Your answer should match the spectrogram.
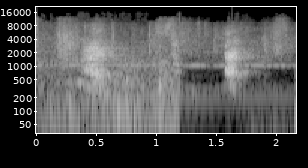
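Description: Two short yelping cries, about half a second in and again near the end, over background music with a steady held tone.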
